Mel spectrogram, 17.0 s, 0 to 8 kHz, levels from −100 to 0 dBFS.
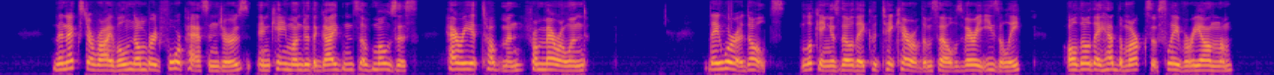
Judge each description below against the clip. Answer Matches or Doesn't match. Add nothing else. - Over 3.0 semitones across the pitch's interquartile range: Matches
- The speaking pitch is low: Doesn't match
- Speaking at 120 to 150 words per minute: Matches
